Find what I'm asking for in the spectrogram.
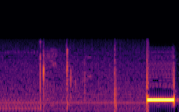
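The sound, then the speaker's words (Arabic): A telephone busy tone after a call is cut off: a few soft clicks, then one loud, steady, mid-pitched beep at the very end. “قطع الاتصال.”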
